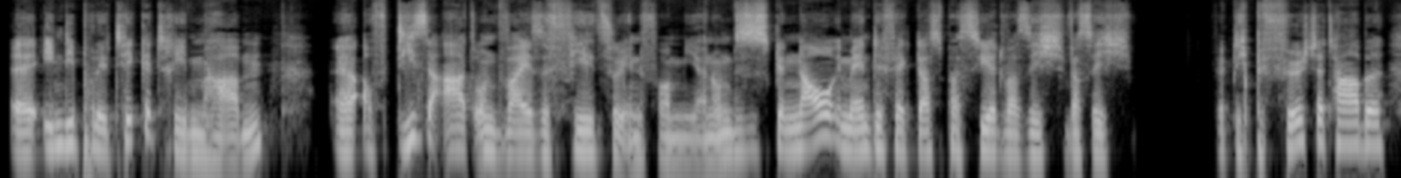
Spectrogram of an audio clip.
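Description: A man's voice: mid-range voice, a little mellow, no echo, clean studio sound. A young man talking casually and with strong opinions as a podcast co-host, repeating phrases for emphasis.

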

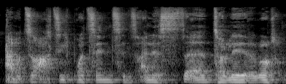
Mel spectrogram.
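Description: A man's voice: on the low side, monotone, a little fast, bright, forceful tone. Italian-born man, rambling and roomy-sounding. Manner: rambling, lots of fillers and self-corrections, tag "ne?". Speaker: festival tent jester and stage host. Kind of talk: relaxed interview answers. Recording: roomy echo with faint background noise.

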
